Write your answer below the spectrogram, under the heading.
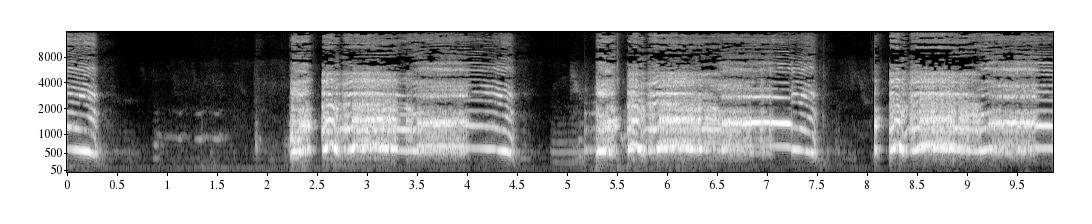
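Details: Rooster crowing: three long harmonic-rich crows, each opening with a rising note then holding a strident drawn-out tone before a falling end, separated by brief silences.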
